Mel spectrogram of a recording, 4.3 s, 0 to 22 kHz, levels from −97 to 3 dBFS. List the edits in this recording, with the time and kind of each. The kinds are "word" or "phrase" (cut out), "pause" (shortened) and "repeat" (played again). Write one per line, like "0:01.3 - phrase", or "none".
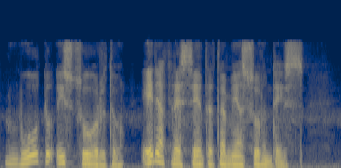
0:01.6 - pause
